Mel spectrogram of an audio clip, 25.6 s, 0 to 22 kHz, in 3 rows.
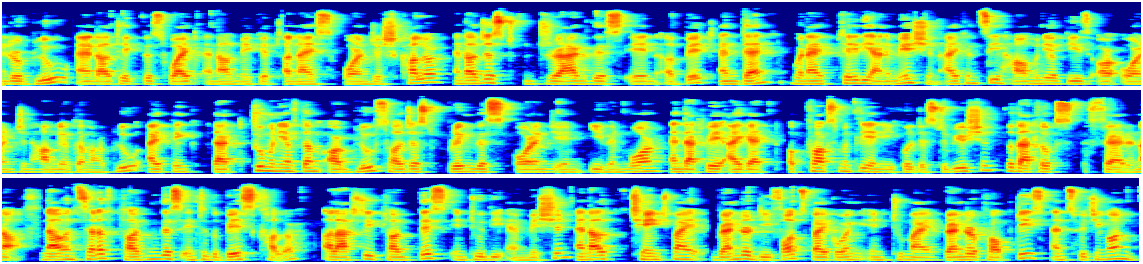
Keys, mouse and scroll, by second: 0.8 click, 1.5 click, 3.9-4.5 drag, 5.1 click, 6.2 space, 7.0 space, 7.4 middle click, 7.9-8.5 scroll down 1, 10.0 scroll up 1, 10.3-12.9 drag, 13.2 click, 14.3 click, 15.3 scroll down 1, 15.6 middle click, 16.0 space, 17.9-18.2 scroll down 2, 18.3 middle click, 19.3-21.3 drag, 22.2 shift+middle click, 22.7-23.8 drag, 24.1 click.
